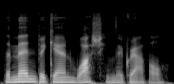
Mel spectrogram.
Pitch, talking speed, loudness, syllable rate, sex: 100 Hz, 205 wpm, -20 LUFS, 5.5 syllables/s, male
